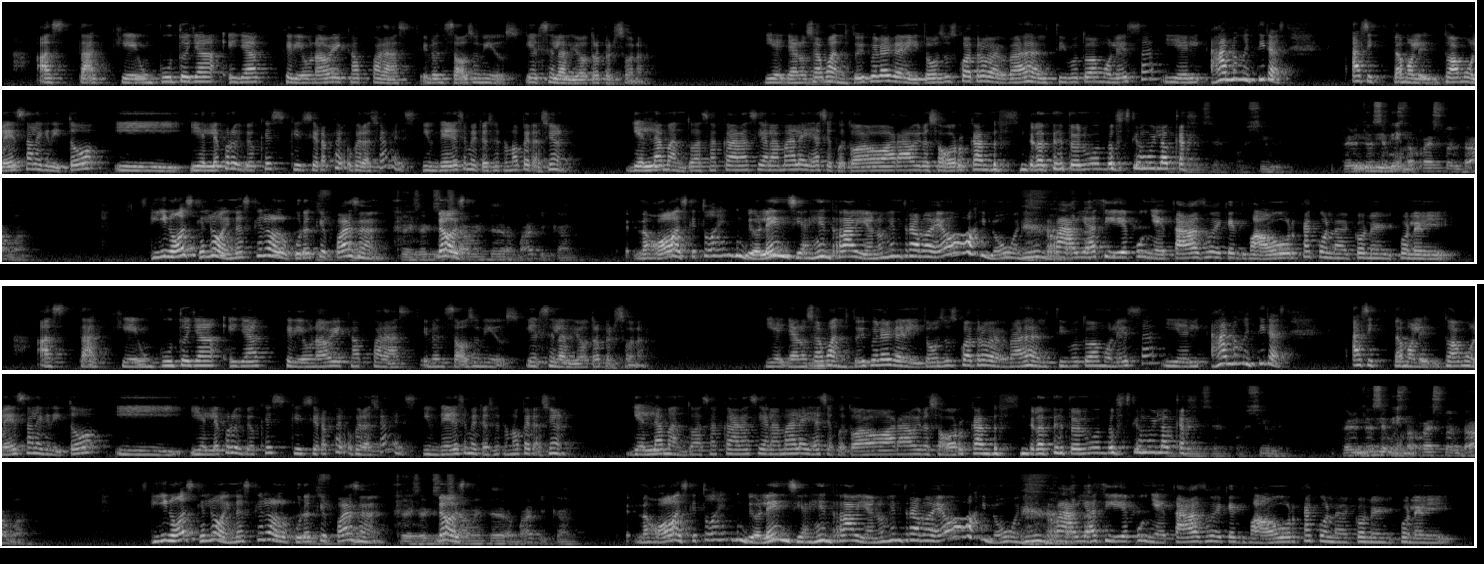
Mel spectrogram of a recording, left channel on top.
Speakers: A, on the left (about 45°); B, on the right (about 40°).
A: Hasta que un punto ya ella quería una beca para s- en los Estados Unidos y él se la dio a otra persona.
B: Ah,
A: Y ella no
B: y
A: se aguantó y fue y le gritó sus cuatro verdades al tipo toda molesta y él, ah, no mentiras. Así, toda mole- toda molesta, le gritó y, y él le prohibió que, que hiciera pe- operaciones. Y un día ella se metió a hacer una operación y él la mandó a sacar hacia la mala y ella se fue toda varada y lo estaba ahorcando <laughs> delante de todo el mundo. Es que es muy loca.
B: no puede ser posible. Pero
A: Sí,
B: entonces
A: sí,
B: te gusta
A: sí, muy-
B: el resto del drama.
A: sí, no, es que lo vaina es que la locura
B: Es
A: que pasa.
B: que es excesivamente
A: No, es
B: dramática.
A: No, es que todo es en violencia, es en rabia, no es en trama de, ay, no, es
B: <laughs>
A: en rabia así de puñetazo, de que va ahorca con la, con el, con el,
